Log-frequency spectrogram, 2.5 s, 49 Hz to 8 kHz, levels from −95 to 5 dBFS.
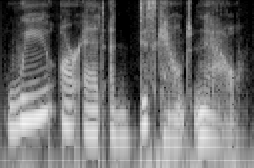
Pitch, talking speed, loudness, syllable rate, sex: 160 Hz, 140 wpm, -16 LUFS, 3.3 syllables/s, female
